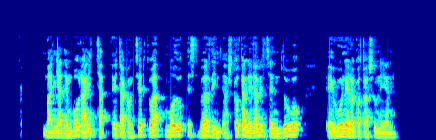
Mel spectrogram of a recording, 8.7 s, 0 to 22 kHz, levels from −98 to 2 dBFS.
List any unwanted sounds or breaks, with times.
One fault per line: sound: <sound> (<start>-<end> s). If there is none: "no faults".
no faults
